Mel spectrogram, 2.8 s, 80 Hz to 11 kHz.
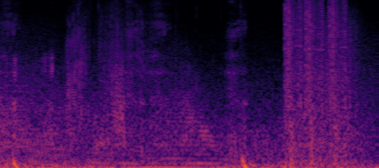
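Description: Gunfire from a competitive 5v5 match of the VR shooter Vail VR, a quick burst of shots and mechanical clatter followed by a loud crack near the end, with faint game noise underneath.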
